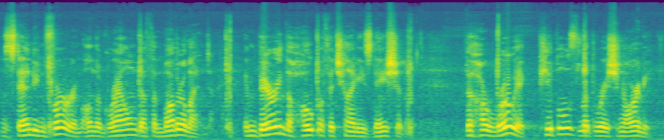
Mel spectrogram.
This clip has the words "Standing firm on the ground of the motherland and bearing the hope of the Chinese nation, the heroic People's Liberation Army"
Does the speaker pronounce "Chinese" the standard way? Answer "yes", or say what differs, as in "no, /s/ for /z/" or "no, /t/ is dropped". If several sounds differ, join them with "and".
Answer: yes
